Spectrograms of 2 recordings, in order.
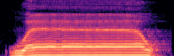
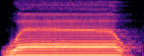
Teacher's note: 2 ঠোঁট গোল করে মাঝখানে ফাঁক রেখে হরফটি উচ্চারণ করতে হবে।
